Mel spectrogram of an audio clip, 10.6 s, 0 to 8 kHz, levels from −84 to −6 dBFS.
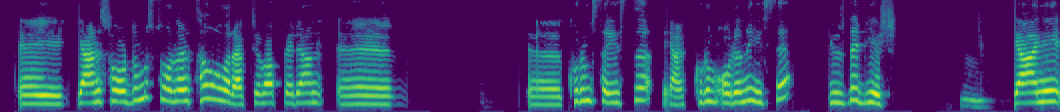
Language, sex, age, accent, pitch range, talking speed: Turkish, female, 30-49, native, 235-295 Hz, 100 wpm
